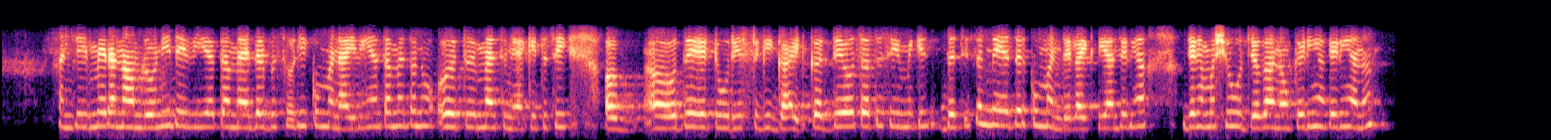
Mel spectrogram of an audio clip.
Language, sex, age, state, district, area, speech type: Dogri, female, 18-30, Jammu and Kashmir, Kathua, rural, conversation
